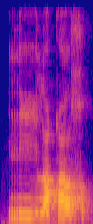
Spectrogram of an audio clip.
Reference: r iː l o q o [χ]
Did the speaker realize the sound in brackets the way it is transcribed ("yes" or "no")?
yes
